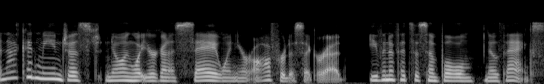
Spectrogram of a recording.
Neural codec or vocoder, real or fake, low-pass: none; real; 7.2 kHz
